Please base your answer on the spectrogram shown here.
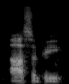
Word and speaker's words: Ossipee: How is that pronounced? Is it Ossipee or is it Ossipee? Ossipee.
